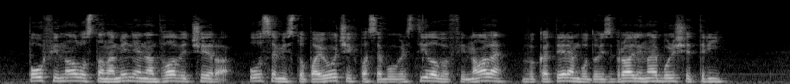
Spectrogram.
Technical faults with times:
0.00-7.91 MP3 compression

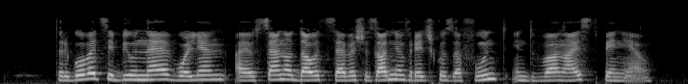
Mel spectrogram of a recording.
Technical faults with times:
0.00-6.88 low-bitrate audio saved at a high bitrate

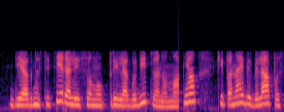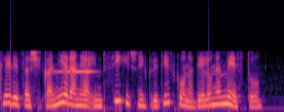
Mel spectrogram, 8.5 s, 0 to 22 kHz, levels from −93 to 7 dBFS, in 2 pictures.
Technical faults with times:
0.00-8.52 iLBC codec
0.80-0.83 lost iLBC frames
2.67 dropped buffer (overrun)
4.41 dropped buffer (overrun)
4.83-4.87 lost iLBC frames
7.38 dropped buffer (overrun)
8.07-8.10 lost iLBC frames

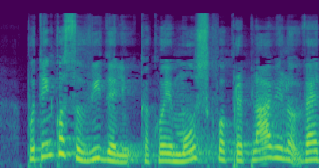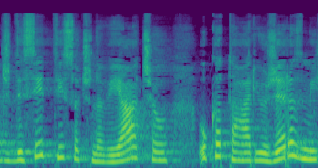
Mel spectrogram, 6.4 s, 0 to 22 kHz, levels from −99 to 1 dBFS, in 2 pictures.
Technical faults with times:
0.00-6.38 HE-AAC compression

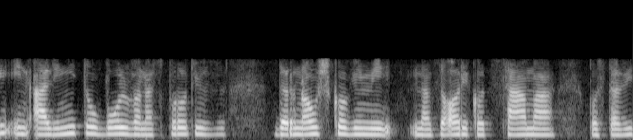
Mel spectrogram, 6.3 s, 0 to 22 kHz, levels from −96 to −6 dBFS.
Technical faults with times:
0.00-6.34 AMR narrowband mobile codec

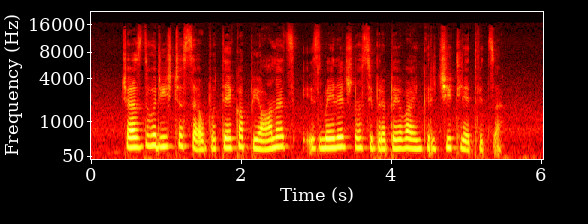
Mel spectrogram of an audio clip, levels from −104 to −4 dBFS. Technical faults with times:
none

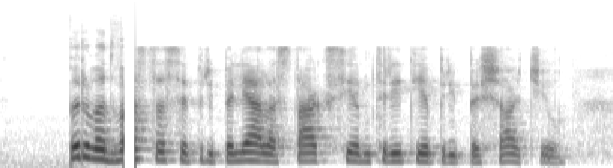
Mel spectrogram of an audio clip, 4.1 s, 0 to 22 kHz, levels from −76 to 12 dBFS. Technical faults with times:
0.82-4.09 input switched to a poorer device

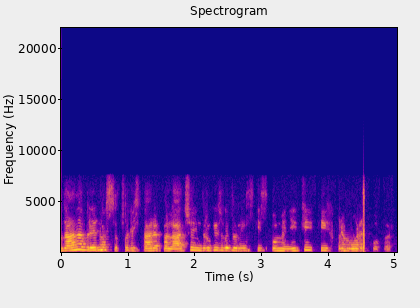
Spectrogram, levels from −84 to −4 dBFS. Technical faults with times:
0.52-1.26 AMR bit errors
2.37-2.96 AMR bit errors
4.02-4.56 AMR bit errors

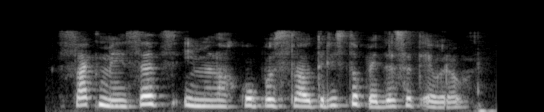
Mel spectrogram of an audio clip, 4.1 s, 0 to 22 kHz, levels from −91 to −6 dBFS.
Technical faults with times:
0.00-4.08 Dolby Digital compression

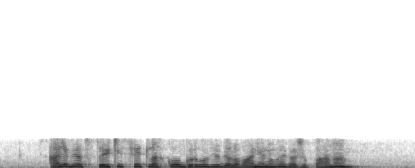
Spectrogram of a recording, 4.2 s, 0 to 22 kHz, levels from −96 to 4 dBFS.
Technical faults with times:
0.00-4.15 G.729 codec

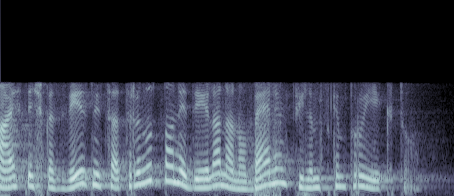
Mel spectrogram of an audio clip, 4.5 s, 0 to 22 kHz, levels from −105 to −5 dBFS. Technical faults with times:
0.00-4.54 Bluetooth CVSD headset codec
0.35-0.45 bit errors on a Bluetooth voice link
2.48-2.81 bit errors on a Bluetooth voice link

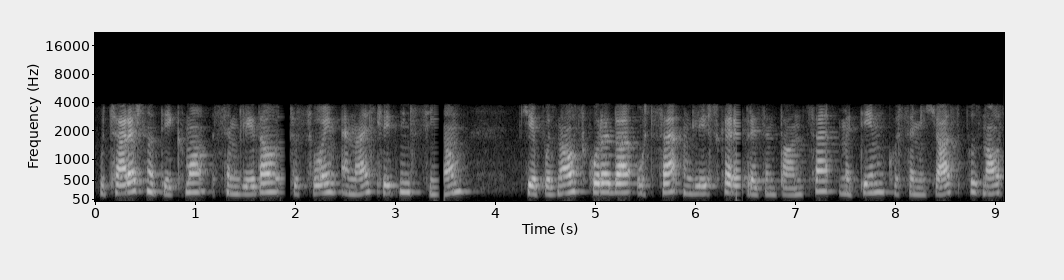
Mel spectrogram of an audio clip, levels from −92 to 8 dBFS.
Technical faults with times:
1.86-1.96 packet loss with pitch repetition
3.40-3.50 packet loss with pitch repetition
6.42-6.48 packet loss with pitch repetition

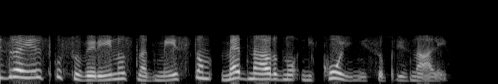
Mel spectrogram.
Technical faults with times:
0.00-4.99 Dialogic VOX ADPCM

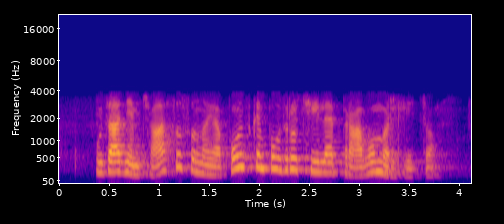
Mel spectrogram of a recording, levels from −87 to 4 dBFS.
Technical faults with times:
none

